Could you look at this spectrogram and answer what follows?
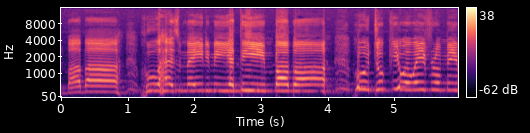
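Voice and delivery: put-on high, loud, slow wailing child's lament; keen over the head, a grieving little girl; Sakina's lament. Sakina holding her father's head, high wailing lament. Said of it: "One of the questions is".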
